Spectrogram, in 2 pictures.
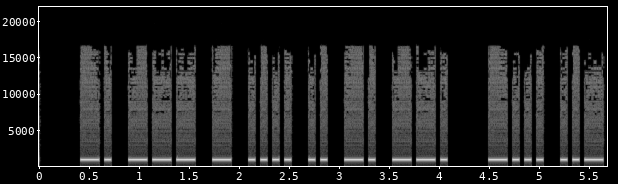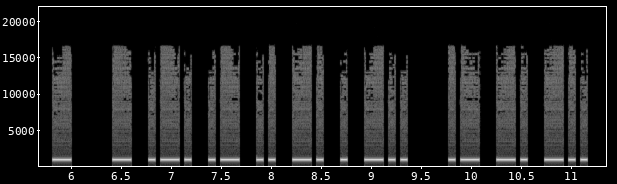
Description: Morse code, heard as a keyed tone, about 20 wpm, 1000 Hz. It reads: NOTHING BUT TRAINED AND
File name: qotdfiles / 20wpm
